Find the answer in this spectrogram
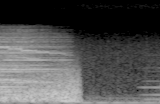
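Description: Loud yowling screech, cat-like, as the cartoon dog is jolted awake in fright; it holds one pitch, sags slightly, and cuts off abruptly about a second in. Soft sustained orchestral notes come in near the end.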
